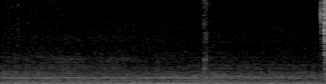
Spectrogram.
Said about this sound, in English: Oh, Chevy pickup truck, you're gutless.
